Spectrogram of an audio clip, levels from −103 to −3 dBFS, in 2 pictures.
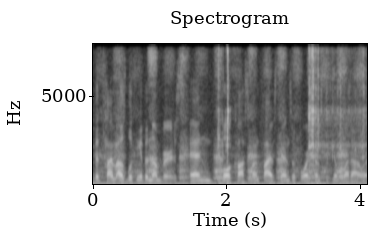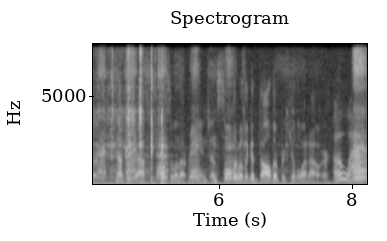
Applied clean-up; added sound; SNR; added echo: none; Dog + Mechanisms; 0 dB; none.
